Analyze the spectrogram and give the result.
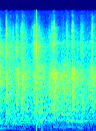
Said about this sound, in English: Would you give the Lord a hand clap of praise for those comments?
